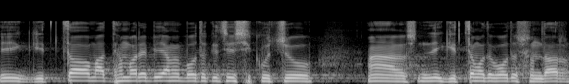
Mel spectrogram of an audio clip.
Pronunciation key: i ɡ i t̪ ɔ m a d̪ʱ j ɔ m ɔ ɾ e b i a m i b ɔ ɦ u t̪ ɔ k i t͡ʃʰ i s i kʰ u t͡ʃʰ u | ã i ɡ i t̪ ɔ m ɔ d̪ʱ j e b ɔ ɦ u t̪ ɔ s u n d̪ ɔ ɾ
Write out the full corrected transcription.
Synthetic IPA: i ɡ i t̪ ɔ m a d̪ʱ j ɔ m ɔ ɾ e b i a m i b ɔ ɦ u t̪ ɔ k i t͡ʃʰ i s i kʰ u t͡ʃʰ u | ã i ɡ i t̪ ɔ m ɔ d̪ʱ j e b ɔ ɦ u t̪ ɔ s u n d̪ ɔ ɾ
